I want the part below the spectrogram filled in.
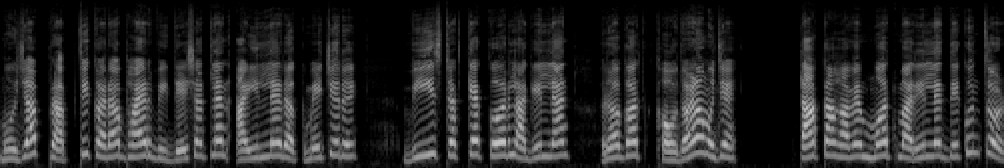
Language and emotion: Goan Konkani, angry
